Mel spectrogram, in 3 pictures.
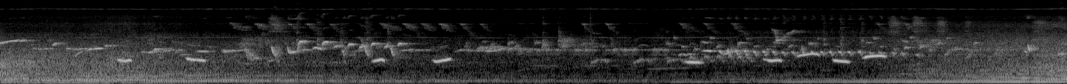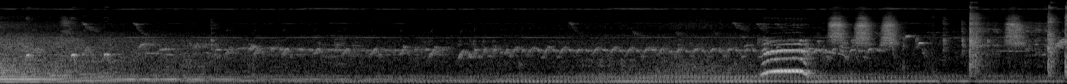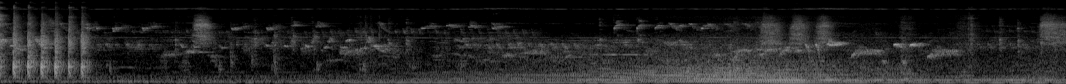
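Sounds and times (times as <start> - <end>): songbird chirping and twittering: 0.0 - 32.0
fast run of sharp clicks: 20.3 - 22.6.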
